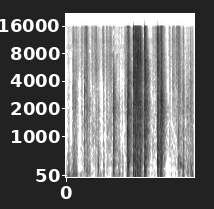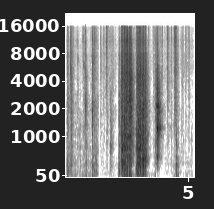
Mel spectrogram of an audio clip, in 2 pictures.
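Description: Top panel of a flat-pack cabinet being worked down onto the cabinet sides by hand: a run of small clicks and knocks of board on board, with two louder bursts of knocking and scraping, about a second and a half in and again about four seconds in.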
